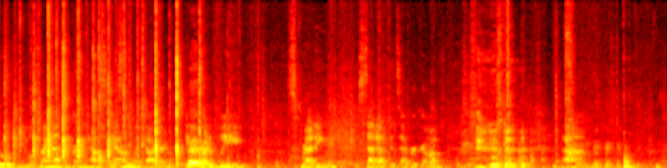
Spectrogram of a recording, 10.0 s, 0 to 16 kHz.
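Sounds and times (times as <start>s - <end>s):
people chatting: 0.1s - 3.6s
woman speaking into microphone: 0.3s - 3.7s.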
